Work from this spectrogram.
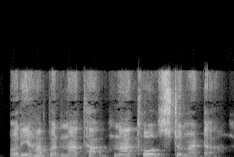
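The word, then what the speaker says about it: Gnathostomata: इसको बोलते हैं एनाथा। ठीक है? अनाथा अनाथा या अनाथा अनाथा या एनाथा जी साइलेंट है ठीक है और ये क्या हो गया यहां भी जी साइलेंट है नाथोस्टोमेटा ठीक है अच्छा यहां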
